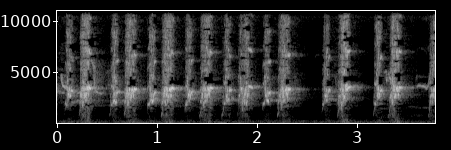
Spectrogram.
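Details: A male Javan myna delivering a steady, high, scratchy chatter, about two to three notes a second with a short gap near the end, a song used to get other mynas learning sounds.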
